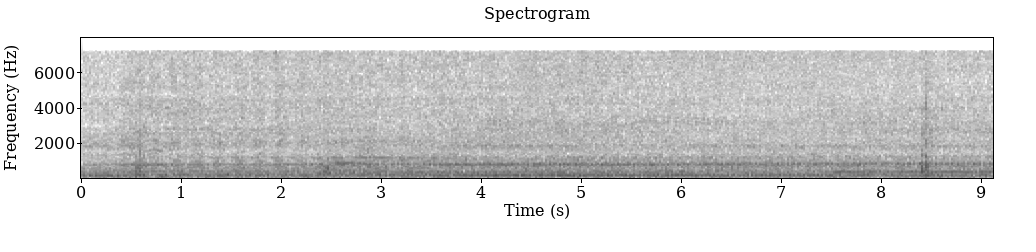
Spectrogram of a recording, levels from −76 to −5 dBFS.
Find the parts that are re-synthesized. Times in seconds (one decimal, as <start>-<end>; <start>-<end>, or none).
2.1-2.7; 4.2-4.8; 6.5-8.5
